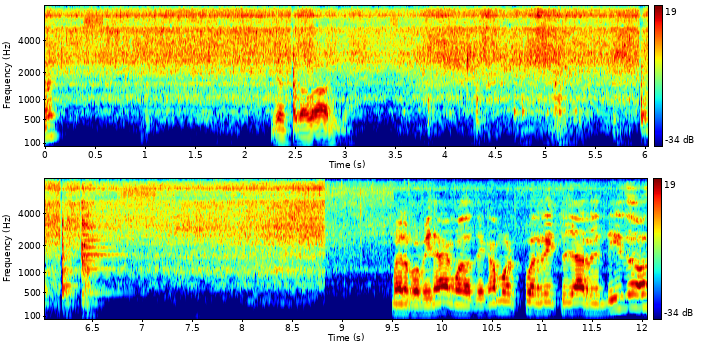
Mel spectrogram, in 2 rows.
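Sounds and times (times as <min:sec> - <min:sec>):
leeks sizzling in oil: 0:00.0 - 0:12.0
wooden spoon scraping a pot: 0:02.4 - 0:06.4.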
